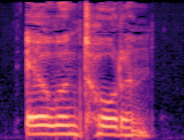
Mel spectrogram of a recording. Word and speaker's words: Eilean Torren: I can't quite pronounce it. – Eilean Torren. Scots Gaelic.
